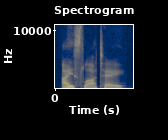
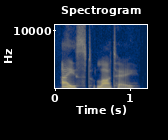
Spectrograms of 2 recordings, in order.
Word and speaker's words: iced latte: I'd like an iced latte, please. Not ice latte, iced latte. Past participle form.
